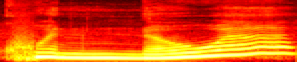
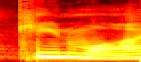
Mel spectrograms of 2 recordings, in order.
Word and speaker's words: quinoa: the quinoa is and she was like quinn noah and i spelled it out for her she goes that's quinoa and i was like okay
